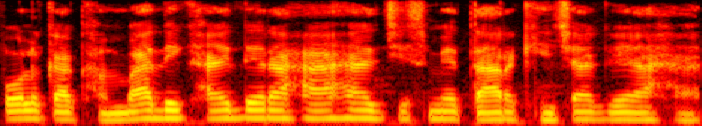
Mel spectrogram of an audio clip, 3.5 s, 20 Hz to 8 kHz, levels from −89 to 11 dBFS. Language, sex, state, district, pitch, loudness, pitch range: Hindi, male, Jharkhand, Palamu, 130 Hz, -18 LUFS, 120-140 Hz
